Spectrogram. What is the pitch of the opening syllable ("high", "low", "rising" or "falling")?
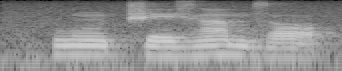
low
